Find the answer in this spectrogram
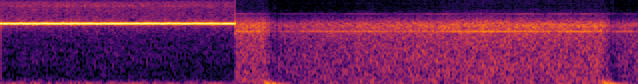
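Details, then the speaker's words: Simulated electrical-noise tinnitus: steady high-pitched tone giving way to harsh crackling static; this type typically related to cochlear damage. "typically ringing buzzing hissing electrical noise or crickets are related to damage to the hearing organ the cochlea"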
